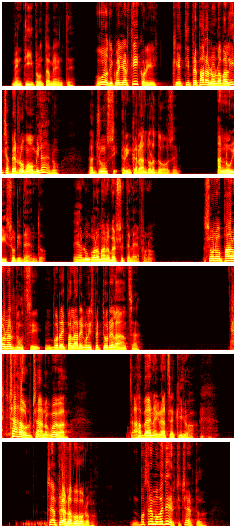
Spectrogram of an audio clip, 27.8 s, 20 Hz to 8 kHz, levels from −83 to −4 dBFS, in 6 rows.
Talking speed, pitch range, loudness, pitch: 110 wpm, 105-170 Hz, -16 LUFS, 130 Hz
